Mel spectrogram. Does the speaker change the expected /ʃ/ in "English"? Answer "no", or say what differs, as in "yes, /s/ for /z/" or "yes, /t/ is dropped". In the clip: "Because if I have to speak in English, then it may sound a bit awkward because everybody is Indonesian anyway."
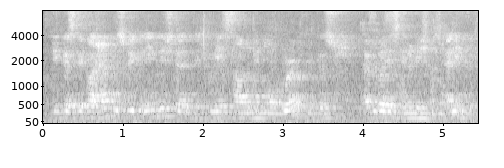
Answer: no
